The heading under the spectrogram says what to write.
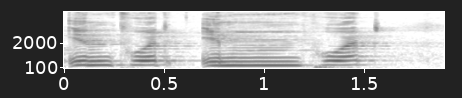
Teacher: we go from an alveolar consonant to a bilabial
